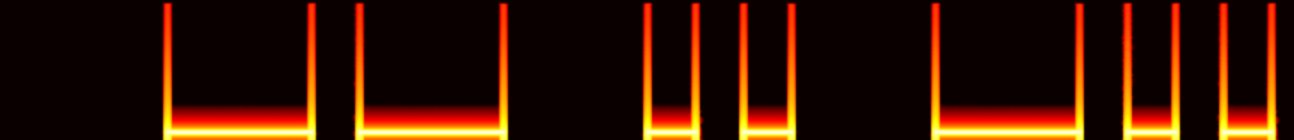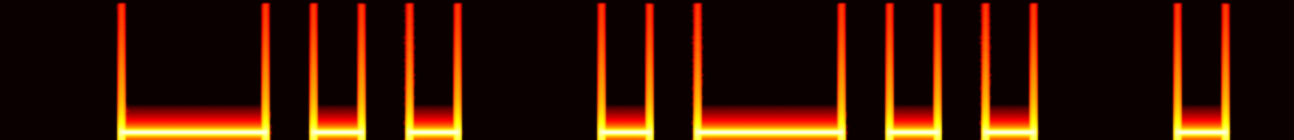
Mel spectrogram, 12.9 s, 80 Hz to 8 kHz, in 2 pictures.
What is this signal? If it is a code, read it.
Morse code, heard as a keyed tone, about 5 wpm, 250 Hz. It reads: MIDDLE
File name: morse / morse-training-05WPM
